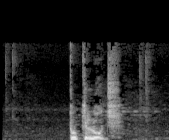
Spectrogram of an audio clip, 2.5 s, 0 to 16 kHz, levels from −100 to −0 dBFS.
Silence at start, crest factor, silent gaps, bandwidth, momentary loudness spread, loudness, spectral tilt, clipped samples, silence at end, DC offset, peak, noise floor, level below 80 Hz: 1.05 s; 18 dB; none; 11.5 kHz; 11 LU; -17 LUFS; -6 dB/octave; under 0.1%; 0.75 s; under 0.1%; -2 dBFS; -67 dBFS; -60 dBFS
